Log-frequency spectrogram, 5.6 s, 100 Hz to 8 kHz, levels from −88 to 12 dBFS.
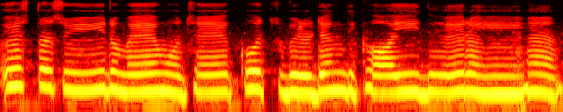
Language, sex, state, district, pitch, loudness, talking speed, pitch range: Hindi, female, Madhya Pradesh, Katni, 225 Hz, -13 LUFS, 105 wpm, 215-235 Hz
